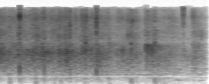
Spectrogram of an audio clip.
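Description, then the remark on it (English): Dense audience applause for guests as they head off the stage, a steady wash of many hands clapping at an even, fairly loud level for about two seconds, with no voices standing out above it. “Please give these guys a round of applause as they head off the stage.”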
